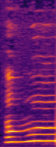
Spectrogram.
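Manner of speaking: long high wolf howl, full voice. Acted. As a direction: throw your head back and howl. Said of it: "and lets out a mighty howl".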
